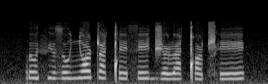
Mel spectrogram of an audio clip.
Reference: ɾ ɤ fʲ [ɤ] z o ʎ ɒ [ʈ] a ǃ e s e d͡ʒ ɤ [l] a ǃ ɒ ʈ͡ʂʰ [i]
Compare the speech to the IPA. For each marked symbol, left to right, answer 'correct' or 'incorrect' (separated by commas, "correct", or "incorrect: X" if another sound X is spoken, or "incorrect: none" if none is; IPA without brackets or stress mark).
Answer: incorrect: o, correct, incorrect: ɭ, incorrect: e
